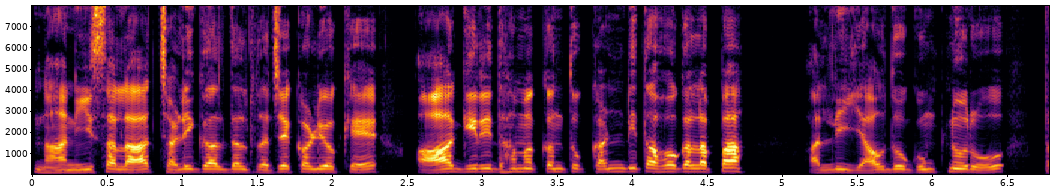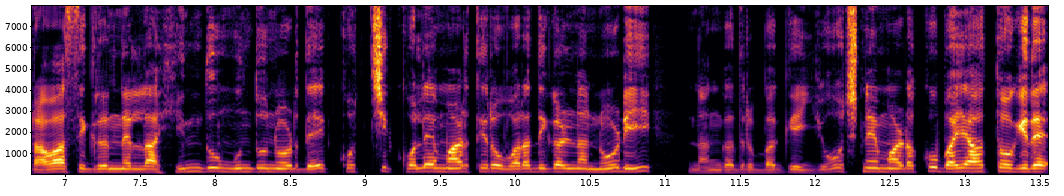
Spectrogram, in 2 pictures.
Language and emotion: Kannada, fearful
